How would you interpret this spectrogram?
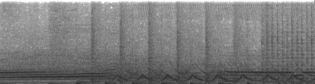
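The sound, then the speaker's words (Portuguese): A loud siren wails in quick rising and falling sweeps at an axé band's show, riding over a steady pounding drum beat that kicks in after the first second. “Ela chega ao som de batidas de panelas, com o vocalista cantando num megafone e uma sirene agitando a galera.”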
